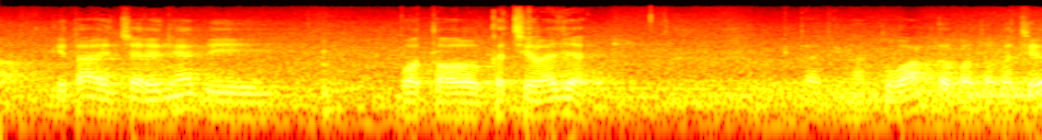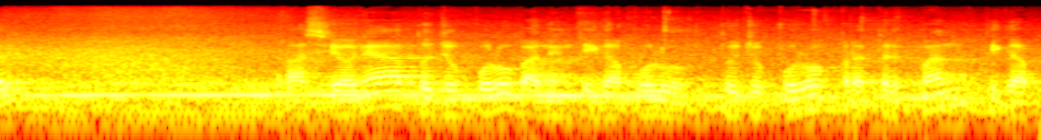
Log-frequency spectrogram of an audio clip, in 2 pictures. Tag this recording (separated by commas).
Speech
